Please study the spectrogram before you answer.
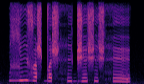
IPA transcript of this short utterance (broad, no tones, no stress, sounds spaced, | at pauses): ɮ i z o ʃ dˤ e ʃ h i d͡ʒ e ʃ i ʃ h e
